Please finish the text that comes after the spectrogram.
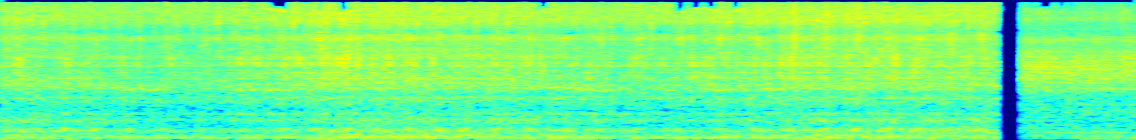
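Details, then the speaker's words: Toyota with starter under the intake, towed in disassembled, after tightening throttle linkage: fires and settles to steady, even petrol idle with no knocks or misses; runs fine, though small fuel leak, power steering line and possible intake gasket leak remain. "yeah all right other than power steering he's got a line to fix but runs all right"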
